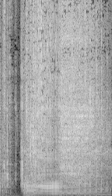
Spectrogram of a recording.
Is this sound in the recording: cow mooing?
no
